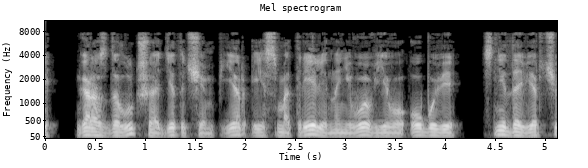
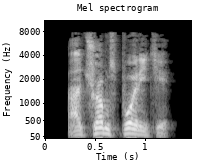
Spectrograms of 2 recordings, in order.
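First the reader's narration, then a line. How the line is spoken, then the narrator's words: Angry major. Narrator (Russian): сердито говорил майор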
